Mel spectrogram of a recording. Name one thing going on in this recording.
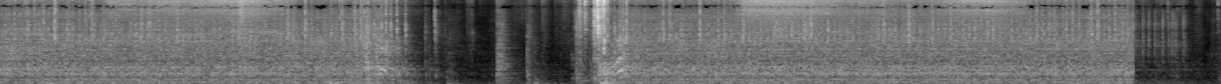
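A metal lathe whirs steadily.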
